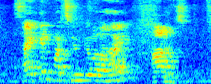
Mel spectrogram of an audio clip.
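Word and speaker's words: hertz: Cycle per সেকেন্ডকে বলা হয় হারজ। হ্যাঁ। এইচ ই আর টি জি। হারজ। বল দেখি কি উচ্চারণ আর হ্যা আরেকটা শটে লেখা হয় চিহ্ন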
